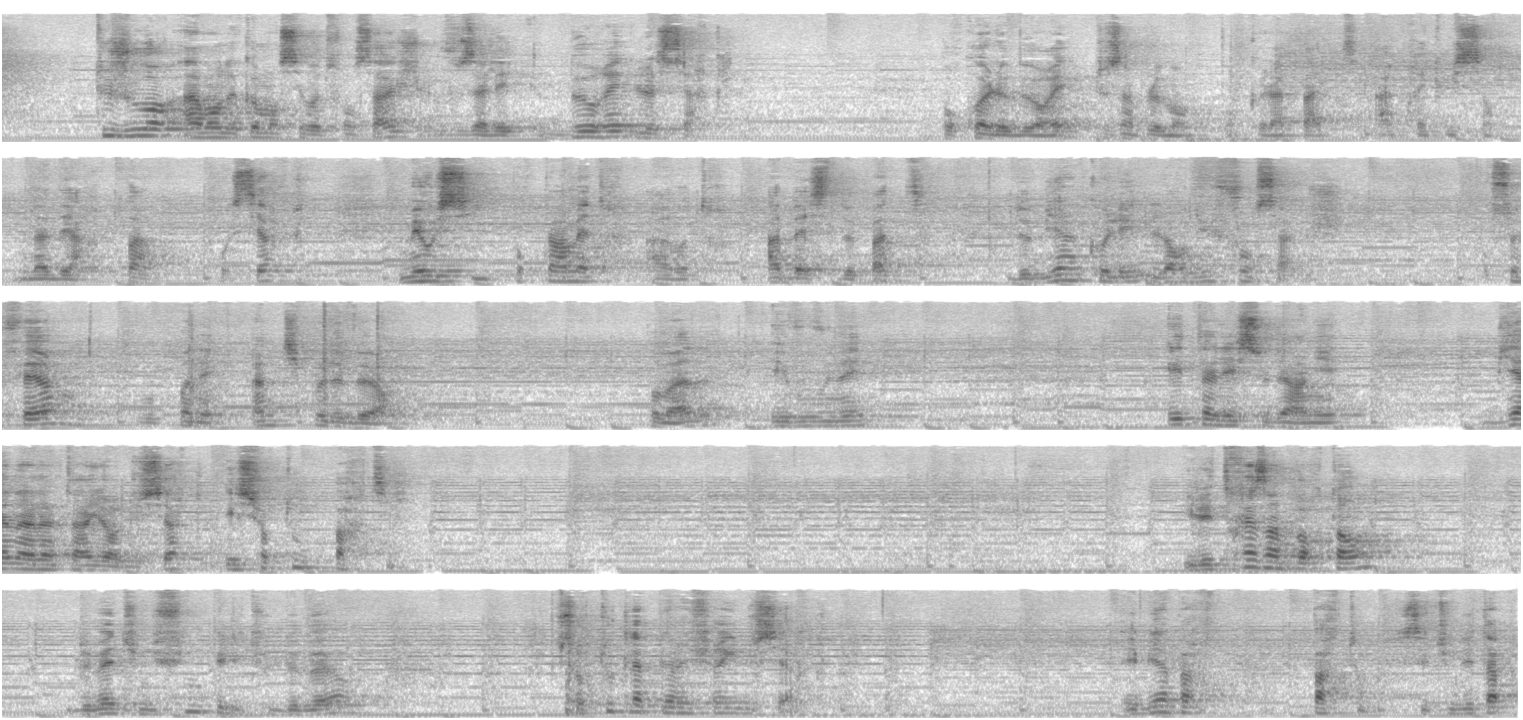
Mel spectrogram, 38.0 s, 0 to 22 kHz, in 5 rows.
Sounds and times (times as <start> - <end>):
Music: 0.0 - 37.9
Speech: 0.5 - 3.8, 4.7 - 14.4, 15.0 - 17.3, 18.4 - 19.6, 21.0 - 24.9, 28.7 - 29.9, 30.7 - 32.3, 33.2 - 34.6, 36.0 - 37.9.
